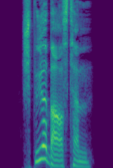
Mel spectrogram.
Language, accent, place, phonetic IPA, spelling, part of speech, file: German, Germany, Berlin, [ˈʃpyːɐ̯baːɐ̯stəm], spürbarstem, adjective, De-spürbarstem.ogg
- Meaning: strong dative masculine/neuter singular superlative degree of spürbar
